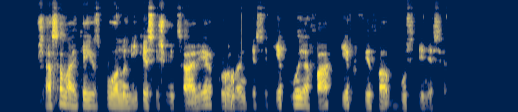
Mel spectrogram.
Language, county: Lithuanian, Vilnius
